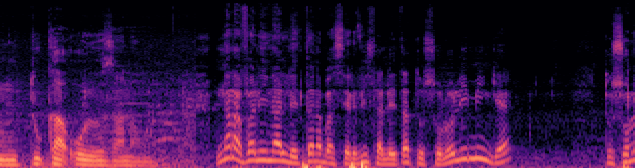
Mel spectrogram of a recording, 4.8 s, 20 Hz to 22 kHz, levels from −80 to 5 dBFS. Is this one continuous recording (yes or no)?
no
